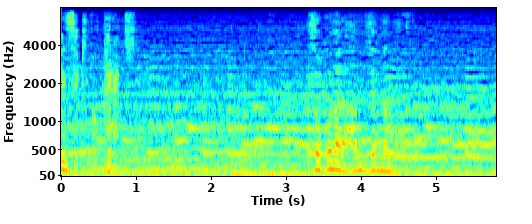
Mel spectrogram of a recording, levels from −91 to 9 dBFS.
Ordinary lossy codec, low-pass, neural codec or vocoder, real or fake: none; 7.2 kHz; codec, 16 kHz, 16 kbps, FreqCodec, larger model; fake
